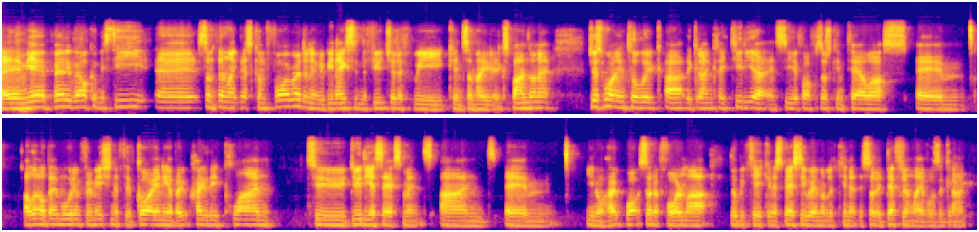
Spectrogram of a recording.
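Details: Adult man speaking; normal voice.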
